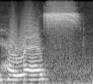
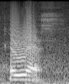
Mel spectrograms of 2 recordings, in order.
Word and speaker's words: Jerez: At the 1997 European Grand Prix at Jerez, that's how you pronounce it, you don't say Jerez, you say Jerez.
